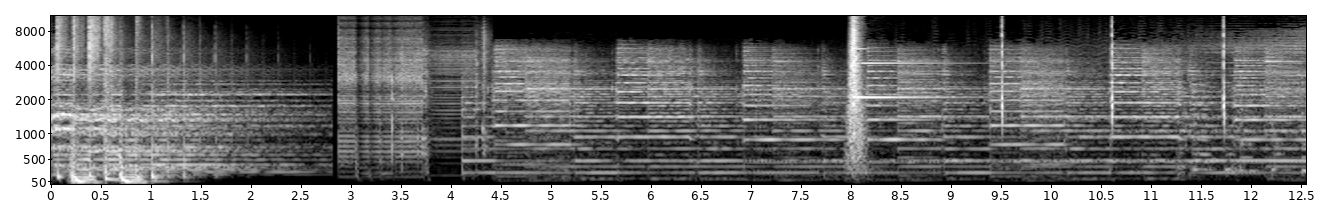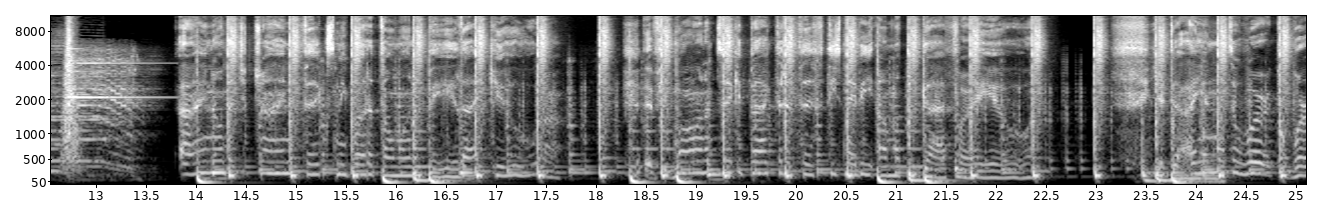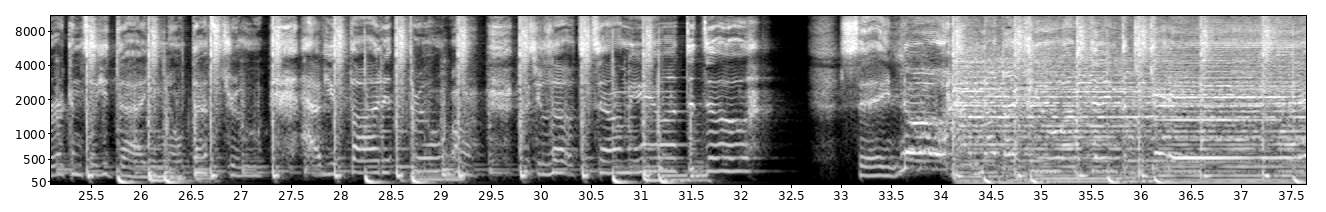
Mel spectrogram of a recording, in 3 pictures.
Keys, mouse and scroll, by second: 0.0 click, 2.3 click, 4.7-5.3 scroll up 1, 6.0 click, 6.7-7.1 scroll up 1, 8.4 click, 10.0 alt+click, 11.6 click, 14.5 alt+scroll up 1, 15.4-19.1 drag, 24.6-25.3 scroll down 1, 26.4-27.0 drag, 27.3 scroll up 1.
